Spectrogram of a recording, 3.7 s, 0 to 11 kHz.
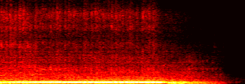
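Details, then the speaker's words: Yamaha TZR250 3MA two-stroke after draining old fuel from carb bowls: crisp buzz holds steady high rev then falls away cleanly as throttle closes; engine sounds healthy. "But after spending 5 minutes draining the old fuel out the carb bowls, a beast was born."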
